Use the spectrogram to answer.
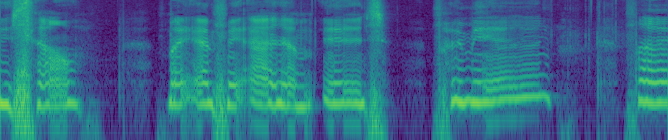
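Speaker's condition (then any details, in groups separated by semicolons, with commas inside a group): ALS; feeding tube; swallowing lost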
